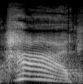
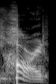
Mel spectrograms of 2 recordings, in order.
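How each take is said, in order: First: The word is said without the R sound. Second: The word is said with the R sound. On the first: "She took the R off of hard to make it rhyme with God" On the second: "But we know the word is hard, right?"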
